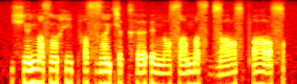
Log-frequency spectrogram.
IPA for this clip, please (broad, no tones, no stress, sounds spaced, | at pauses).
ç ə̃ ɲ ə sˤ ĩ h i pʰ ɘ sˤ z ə̃ c ə kʰ ə ʔ ɘ ŋ ɒ sˤ ɘ m i sˤ d͡z ɒː sˤ pʼ ɒː sˤ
